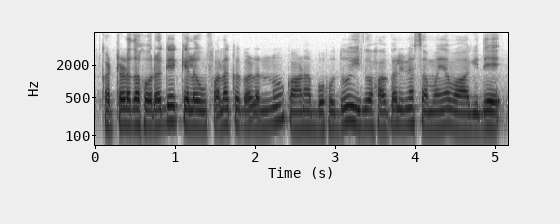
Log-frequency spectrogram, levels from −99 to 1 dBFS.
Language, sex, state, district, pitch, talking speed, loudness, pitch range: Kannada, male, Karnataka, Bangalore, 150 Hz, 95 wpm, -15 LUFS, 140-155 Hz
